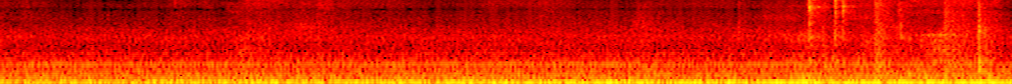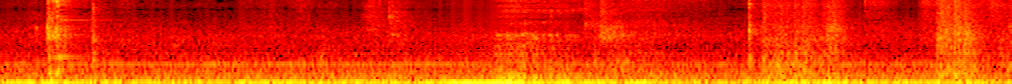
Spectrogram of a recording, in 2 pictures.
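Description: Hands handling a conventional fishing reel and its braided line, giving a few sharp clicks and light rustles over a steady low hum with a faint constant tone.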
